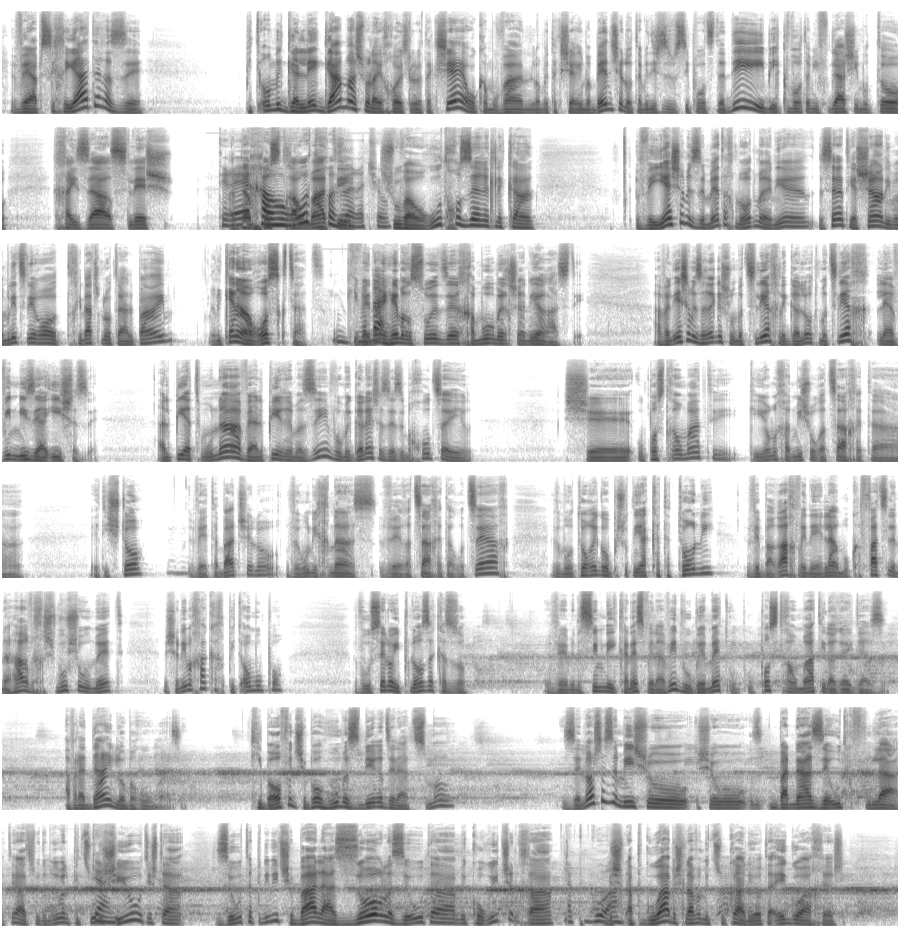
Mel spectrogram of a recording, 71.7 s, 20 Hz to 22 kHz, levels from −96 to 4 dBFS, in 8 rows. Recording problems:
echo of what is said; strong; from 49 s on; 600 ms later, 10 dB below the speech

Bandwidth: 15 kHz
